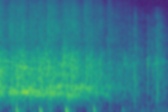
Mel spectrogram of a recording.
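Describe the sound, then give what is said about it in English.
Audience applause at the close of a bookshop talk. Loud, dense clapping fades toward the end, thinning out into a few scattered individual claps. “Can we give a huge round of applause?”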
